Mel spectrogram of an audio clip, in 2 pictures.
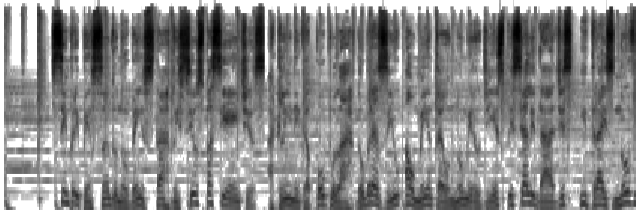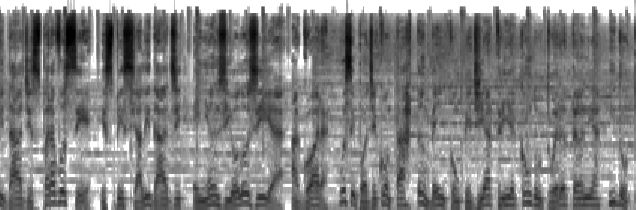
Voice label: VOZ IMPACTO GRAVE vinheta spot chamada comercial propaganda anuncio; para clinica

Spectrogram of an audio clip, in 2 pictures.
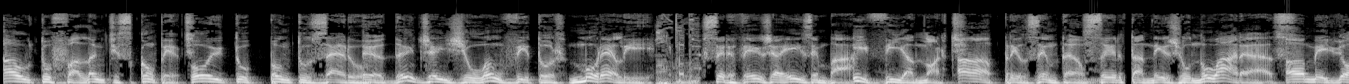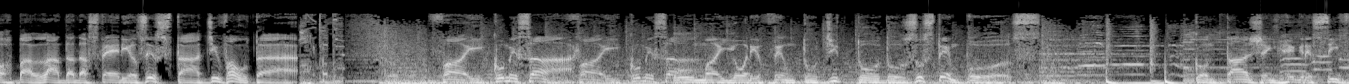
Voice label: banco de voz, voz de impacto grave locutor, rodeio vinhetas

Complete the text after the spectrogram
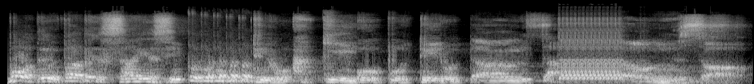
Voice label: teste voz vinheta

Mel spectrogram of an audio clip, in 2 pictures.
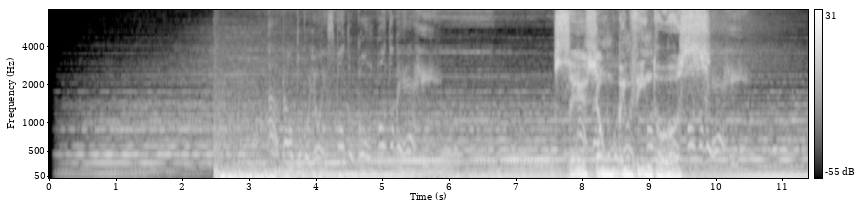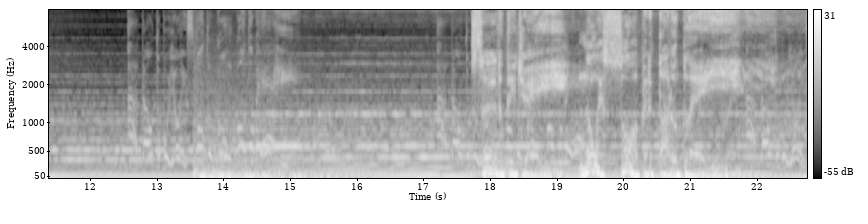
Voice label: banco de vozes banco de voz locutor vinheta banco de voz

